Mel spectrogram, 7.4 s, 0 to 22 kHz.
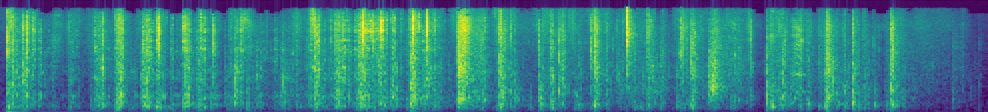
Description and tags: I'm shaking random stuff. Recorded with Edirol R-1 & Sennheiser ME66.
